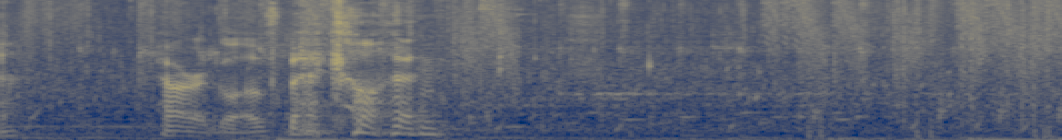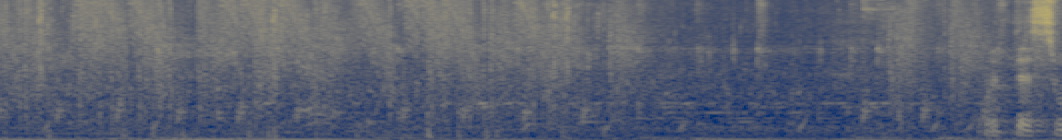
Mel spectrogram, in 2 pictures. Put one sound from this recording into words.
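Quick electronic hit and zap effects sound from a video game.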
